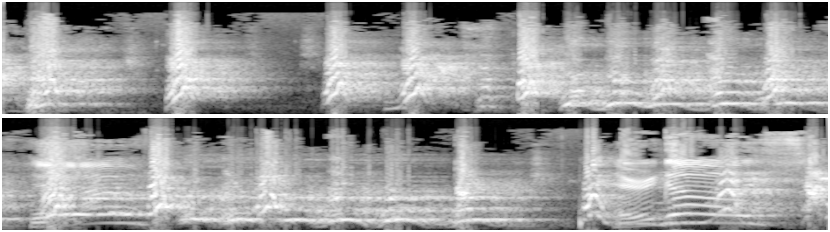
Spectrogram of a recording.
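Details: Pack of pet dogs going wild at a squirrel they have spotted: dense, overlapping barks and high yips with no pause, ending in wavering, howl-like yelps, while a person talks about the squirrel.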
